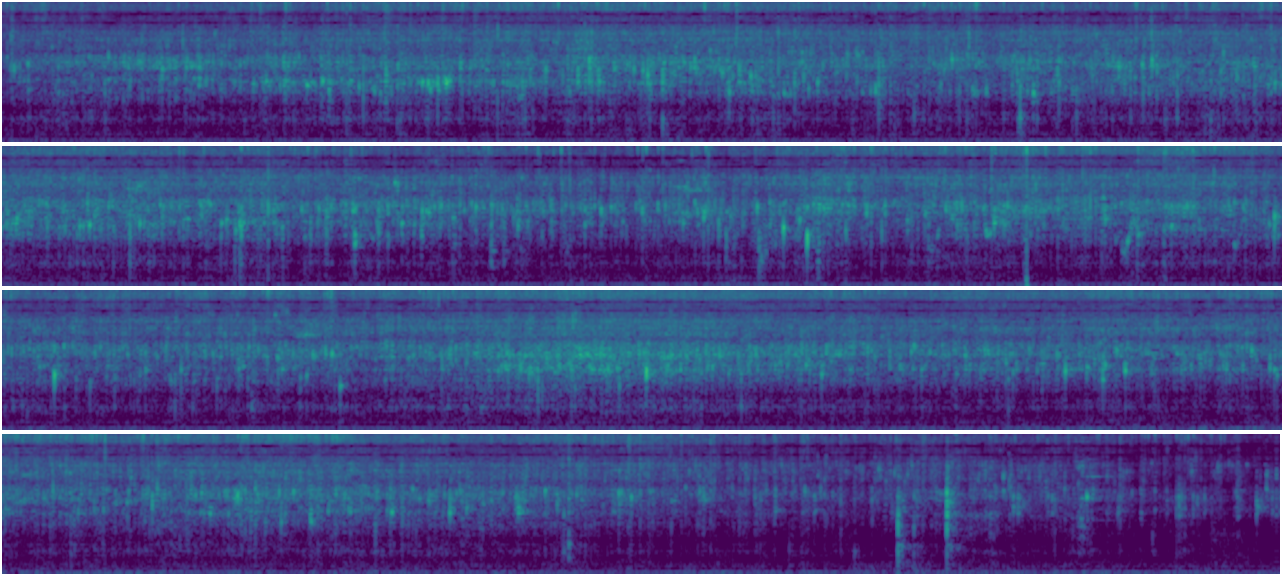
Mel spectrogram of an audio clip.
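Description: Katla fish fry in hot oil, giving a continuous moderate sizzle and crackle with occasional scraping and stirring noises.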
